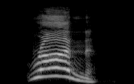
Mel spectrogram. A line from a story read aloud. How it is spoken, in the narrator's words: Wynn yelled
